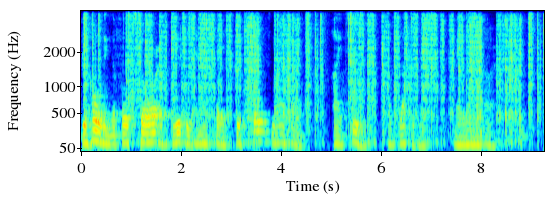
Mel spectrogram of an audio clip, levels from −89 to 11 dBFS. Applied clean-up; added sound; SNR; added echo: none; Tools; 4 dB; reverberation time 1.1 s.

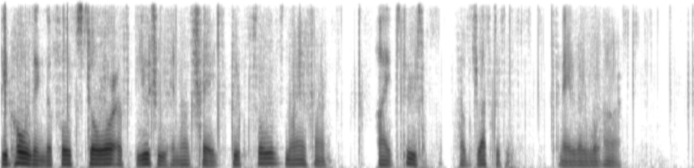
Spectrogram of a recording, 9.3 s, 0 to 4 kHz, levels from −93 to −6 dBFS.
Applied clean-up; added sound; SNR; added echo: neural separator model SepFormer WHAMR!.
